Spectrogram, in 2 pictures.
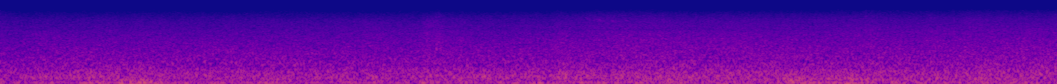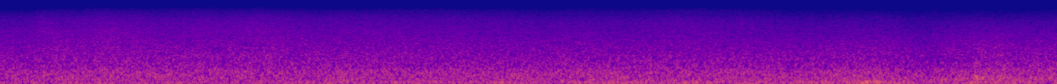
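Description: Strong wind buffeting the microphone over the steady rush of heavy storm surf breaking offshore.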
